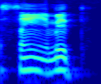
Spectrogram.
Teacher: जब आप संयमित बोल रहे हैं संयमित तब आपका आवाज सिर्फ नाक से निकल रहा है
